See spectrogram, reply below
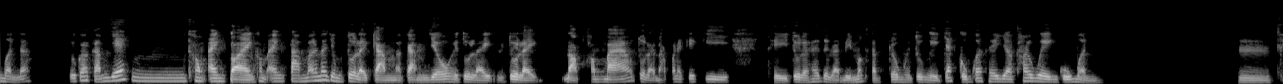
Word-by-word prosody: mình 130 -6 -3
á. 130 +5 -4 0.4
Tôi - - -1
có 185 +5 0
cảm 155 - 0
giác, 205 +6 +4
ưm, 150 -3 -5
không 160 0 0
an 150 0 +5
toàn, 110 -2 +8
không - - -5
an 145 0 0
tâm 145 +1 +1
á, 170 +3 +1
nói 205 +1 +2
chung 165 -7 -1
tôi 145 -2 +3
lại - - +4
cầm 100 0 +4
mà 100 - -4
cầm 105 0 +2
vô 115 +2 +3
thì - - 0
tui - - +2
lại 100 -2 +1 0.2
tui 120 -3 +6
lại 95 -3 +3 0.2
đọc - - +3
thông 120 0 -5
báo, 115 0 +3
tôi - - -3
lại - - -2
đọc - - -8
cái - - -4
này, - - -7
cái 135 - -2
kia, 115 -2 -3 0.5
thì 95 -1 0
tui 120 - +2
lại 105 - -1
thấy 135 - -4
tui - - -2
lại - - -1
bị 95 - 0
mất 130 +6 -3
tập - - -4
trung 115 -1 -2
thì - - -7
tôi 115 -1 -1
nghĩ 95 -3 -2
chắc 155 - +1
cũng 120 - -1
có 145 - -1
thể 135 - -1
do 135 -2 +1
thói 150 0 +1
quen 130 -5 +1
của 120 0 +2
mình. 90 -7 -4 1.4
Ừm. 95 -3 -5
120 Hz, 280 wpm, -24 LUFS, 105-150 Hz, 1.4 s, toàn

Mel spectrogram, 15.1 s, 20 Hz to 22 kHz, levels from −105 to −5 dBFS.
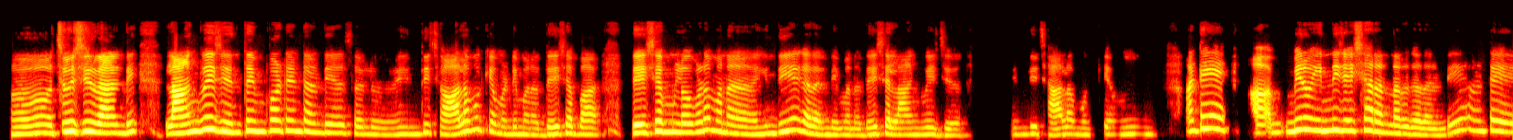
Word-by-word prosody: ఆ! - - 0 0.4
చూసిన్రాండి? 255 -3 +5 0.4
లాంగ్వేజ్ 285 +8 +7
ఎంత 245 +3 -4
ఇంపార్టెంటండి 280 -4 -1
అసలు. 205 -4 -8 0.3
హిందీ 200 +4 -6
చాలా 195 +7 +1
ముఖ్యమండి. 245 -11 -6
మన 185 -1 -7 0.2
దేశ 205 +1 -2 0.2
భా 195 -1 -1 0.5
దేశంలో 255 +1 +3
కూడా 305 +4 0
మన 260 - -1 0.4
హిందీయే 265 +9 -1
కదండీ! 190 -5 -2
మన 175 -1 -9
దేశ 200 0 -5 0.2
లాంగ్వేజ్. 185 -1 -7 0.7
హిందీ 190 +2 -8
చాలా 180 +3 -3
ముఖ్యం. 190 +1 -12
హ్మ్. 200 -1 -10 0.4
అంటే 325 +5 +1 0.5
ఆహ్, 235 - +3 0.2
మీరు 330 +2 +5
ఇన్ని 300 +2 +4
చేశారన్నరు 270 -8 0
కదండీ! 180 +6 -5 0.2
అంటే, 290 +1 -2
235 Hz, 125 wpm, -23 LUFS, 195-280 Hz, 0.7 s, లాంగ్వేజ్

